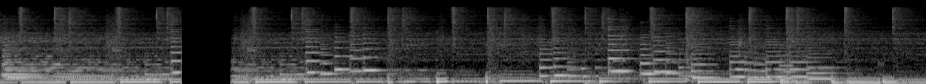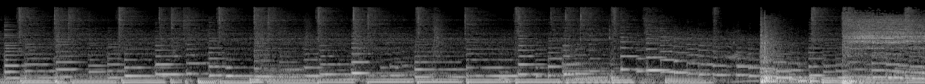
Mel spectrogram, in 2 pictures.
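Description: At 1.81 s there's a stream reconnect: the connection drops and you get roughly half a second of dead air (467 ms). When audio comes back, a fresh decoder picks up mid-stream, but the server has resent a burst, so playback resumes about 0.88 s earlier than where it cut out. You hear that stretch of sound play a second time, and the whole disruption settles by around 3.16 s.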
